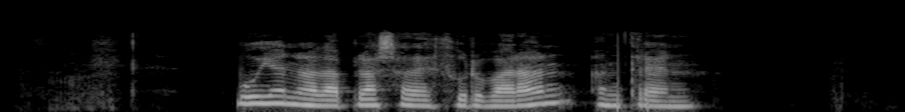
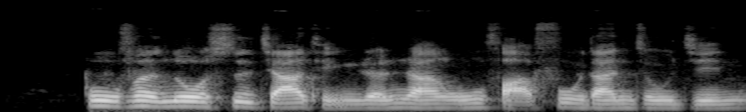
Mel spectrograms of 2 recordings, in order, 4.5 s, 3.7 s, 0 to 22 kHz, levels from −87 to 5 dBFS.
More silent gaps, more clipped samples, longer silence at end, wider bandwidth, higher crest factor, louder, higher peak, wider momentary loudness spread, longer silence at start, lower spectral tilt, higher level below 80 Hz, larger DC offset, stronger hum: neither; neither; first, 1.05 s vs 0 s; second, 8 kHz vs 10 kHz; about the same, 18 dB vs 16 dB; second, -31 LUFS vs -19 LUFS; second, -16 dBFS vs -2 dBFS; first, 10 LU vs 7 LU; first, 1.2 s vs 0.4 s; about the same, -6 dB/octave vs -6.5 dB/octave; about the same, -66 dBFS vs -70 dBFS; neither; neither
